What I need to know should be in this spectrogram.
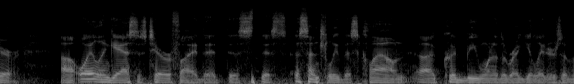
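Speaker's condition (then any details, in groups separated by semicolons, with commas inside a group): No condition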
